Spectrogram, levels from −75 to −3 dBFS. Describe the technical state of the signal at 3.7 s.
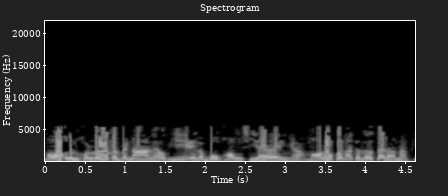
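At 3.7 s you're inside an integer overflow that runs from about 3.40 to 3.81 s. Peaks push only about 2 dB past the integer limit, but instead of clipping they wrap around to the opposite sign, so each one flips across the full range and comes out as a harsh, violent crack on the loud parts.

Underneath that, the whole speech track has nothing above 5.5 kHz and a watery, swirly quality, with weak detail flickering in and out and smeared attacks. That's heavy MP3 compression damage, likely from encoding at a very low bitrate, around 16 kbps.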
